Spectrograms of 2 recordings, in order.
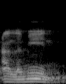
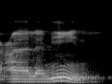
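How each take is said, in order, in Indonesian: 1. Vokal terakhirnya condong ke bunyi e. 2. Vokal terakhirnya adalah i yang jelas dan melebar. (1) "bukan alamin, gitu ya. Itu kadang-kadang ada e sedikit" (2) "kasrah berbunyi i, bukan e"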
